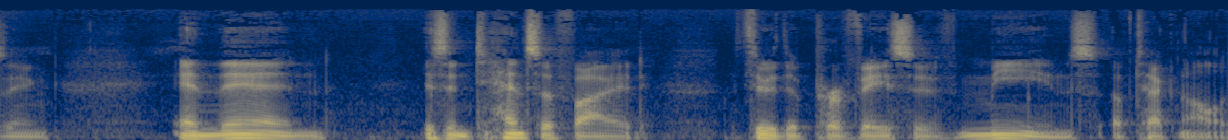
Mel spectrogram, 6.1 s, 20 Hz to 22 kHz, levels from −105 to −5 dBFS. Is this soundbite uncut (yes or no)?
yes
